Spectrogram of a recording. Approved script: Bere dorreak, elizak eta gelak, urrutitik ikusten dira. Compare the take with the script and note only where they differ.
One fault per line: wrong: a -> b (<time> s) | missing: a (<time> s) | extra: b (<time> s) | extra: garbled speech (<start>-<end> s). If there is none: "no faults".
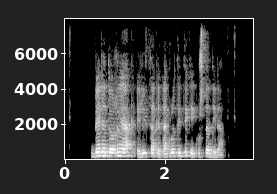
missing: gelak (2.1 s)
